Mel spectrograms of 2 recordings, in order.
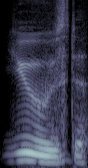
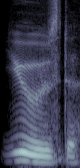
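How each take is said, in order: Both takes have the same delivery.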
